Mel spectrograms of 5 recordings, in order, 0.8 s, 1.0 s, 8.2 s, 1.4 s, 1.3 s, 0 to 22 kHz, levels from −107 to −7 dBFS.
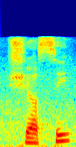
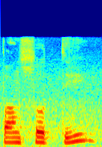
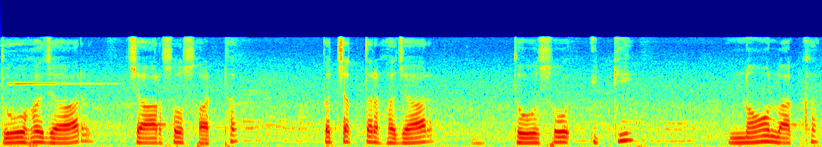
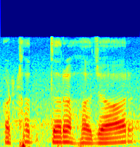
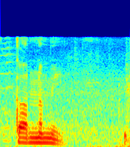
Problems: background sounds at intervals, background conversations at intervals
